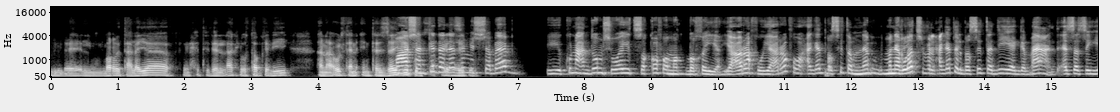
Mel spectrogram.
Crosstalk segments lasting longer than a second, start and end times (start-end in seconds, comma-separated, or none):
5.1-6.4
